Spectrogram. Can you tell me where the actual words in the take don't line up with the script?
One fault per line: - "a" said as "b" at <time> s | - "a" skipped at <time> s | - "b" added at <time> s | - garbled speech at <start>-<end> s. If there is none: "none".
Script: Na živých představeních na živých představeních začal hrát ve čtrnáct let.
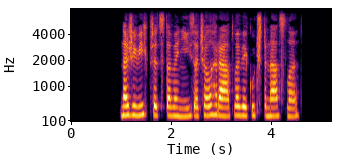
- "na živých představeních" skipped at 2.4 s
- "věku" added at 3.4 s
